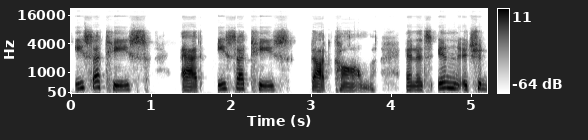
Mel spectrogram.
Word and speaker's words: Esateys: It's ESAT, like in Tom, EYS, like in stupendous.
